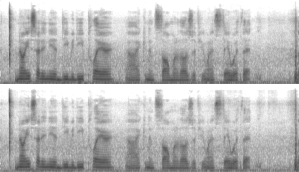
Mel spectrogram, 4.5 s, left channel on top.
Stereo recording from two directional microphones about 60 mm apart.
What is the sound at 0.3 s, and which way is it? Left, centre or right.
Speech, centre.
